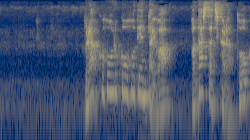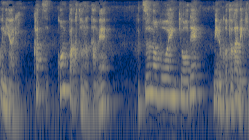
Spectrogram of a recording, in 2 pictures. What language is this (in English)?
Japanese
